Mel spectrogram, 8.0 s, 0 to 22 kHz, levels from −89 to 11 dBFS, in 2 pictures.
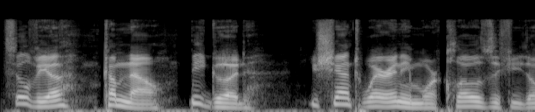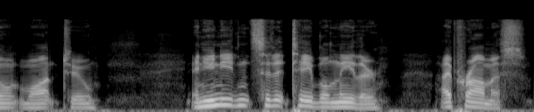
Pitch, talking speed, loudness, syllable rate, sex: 130 Hz, 185 wpm, -19 LUFS, 5.1 syllables/s, male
